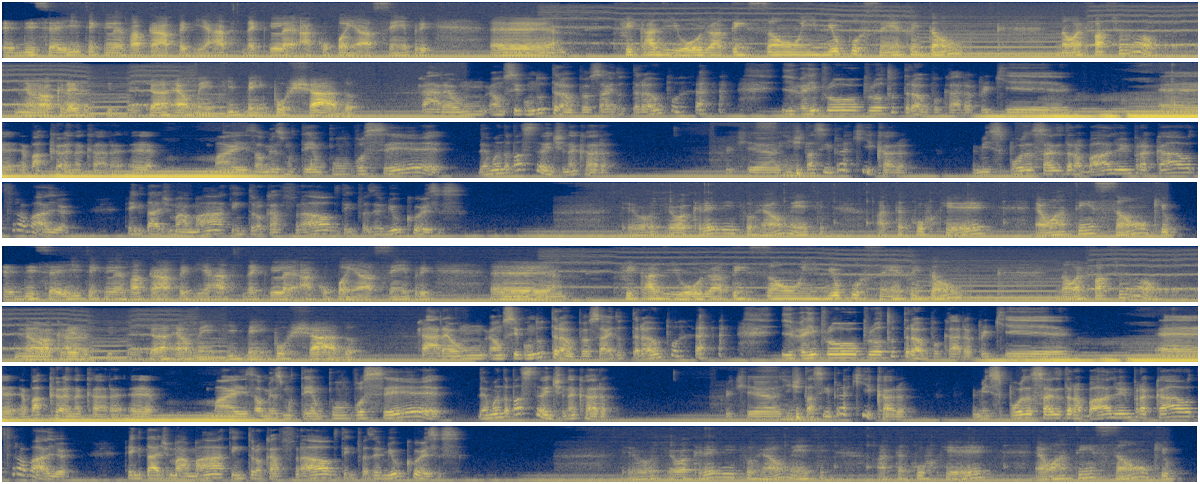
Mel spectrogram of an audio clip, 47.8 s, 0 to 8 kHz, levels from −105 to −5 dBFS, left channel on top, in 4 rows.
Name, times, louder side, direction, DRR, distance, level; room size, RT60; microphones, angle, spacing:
voice 1, 0.0-5.6 5.8-12.8 13.2-16.2 21.7-26.5 31.7-31.9 41.4-47.5, left 3 dB, 65° left, 0.8 m, -25 dB
voice 2, 5.0-5.6 12.1-12.8 16.1-19.0 19.3-22.6 23.5-25.5 25.9-28.3 28.7-30.0 31.3-33.0 33.6-36.5 37.1-40.4, right 4 dB, 70° right, 0.7 m, -29 dB
sound 1, 5.3-14.2, left 1 dB, 25° left, 0.9 m, -36 dB
4.7 x 2.8 x 3.8 m
head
